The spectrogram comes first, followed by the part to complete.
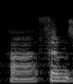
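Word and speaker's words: PHMSA: the acronym but then i'm going to say that it is fins of the pipeline and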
